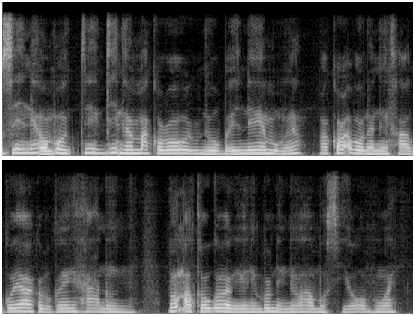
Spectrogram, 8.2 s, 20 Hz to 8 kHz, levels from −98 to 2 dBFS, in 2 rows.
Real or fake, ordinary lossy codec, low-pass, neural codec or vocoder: fake; none; 7.2 kHz; autoencoder, 22.05 kHz, a latent of 192 numbers a frame, VITS, trained on many speakers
